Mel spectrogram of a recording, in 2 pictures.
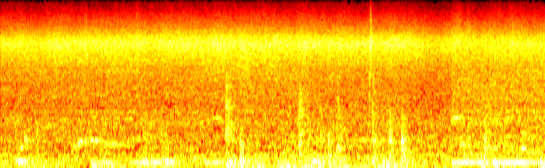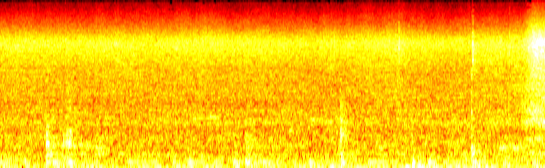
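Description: Gas burner hissing steadily under a round-bottomed wok of water simmering with broccoli and green beans, with scattered faint pops from the bubbling water. A brief louder rush comes near the end.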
